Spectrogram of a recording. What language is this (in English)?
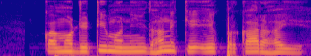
Magahi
